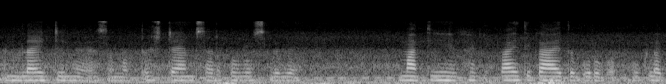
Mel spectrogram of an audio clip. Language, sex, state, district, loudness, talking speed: Marathi, female, Maharashtra, Washim, -20 LUFS, 135 wpm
